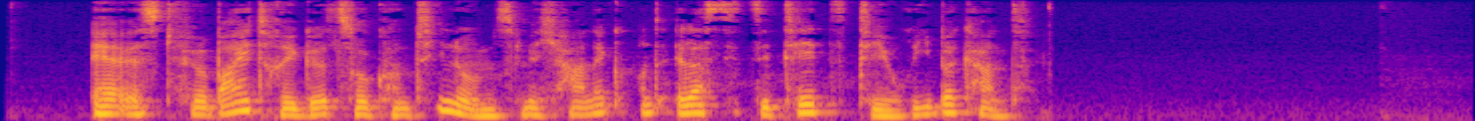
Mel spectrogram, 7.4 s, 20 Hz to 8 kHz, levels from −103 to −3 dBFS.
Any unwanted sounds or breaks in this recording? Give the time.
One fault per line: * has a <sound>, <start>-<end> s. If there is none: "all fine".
all fine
